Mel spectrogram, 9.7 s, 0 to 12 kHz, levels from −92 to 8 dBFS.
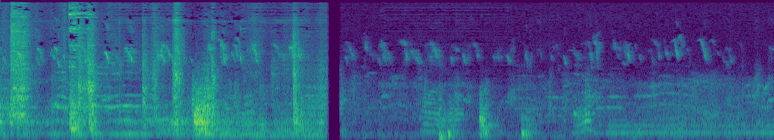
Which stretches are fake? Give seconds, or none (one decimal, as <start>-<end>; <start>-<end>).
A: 1.4-2.3; 3.1-4.3; 4.8-6.4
